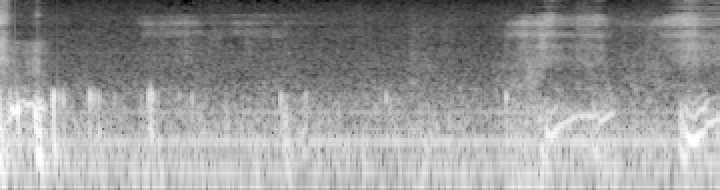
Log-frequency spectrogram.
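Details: French Bulldog. Low, rough snoring from a French Bulldog rumbles on in uneven pulses, with brief snorts scattered through. Near the end the breaths turn into squeaky, wheezing whistles that bend up and down, over a faint steady background hum.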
